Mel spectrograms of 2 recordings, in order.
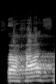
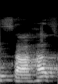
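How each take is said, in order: First: साहस as "sahaas"; shifted long vowel. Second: Said in the usual way. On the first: Shown as a demonstration. Teacher showing a misspelling, long second vowel in साहस. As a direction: move the long "aa" to the end of साहस. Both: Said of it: "आ का इधर का उधर कर दिया".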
